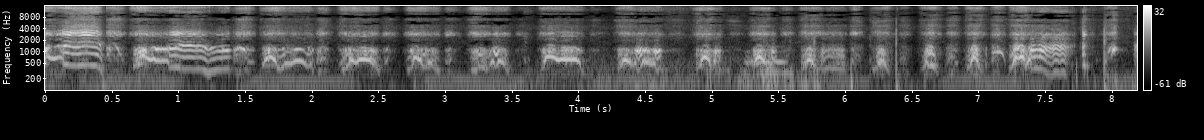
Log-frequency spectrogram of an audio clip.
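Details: Repeated high, wavering cries in short bursts with catches of breath between them: a 7-day-old newborn crying in a small room during a weigh-in; infant cry.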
